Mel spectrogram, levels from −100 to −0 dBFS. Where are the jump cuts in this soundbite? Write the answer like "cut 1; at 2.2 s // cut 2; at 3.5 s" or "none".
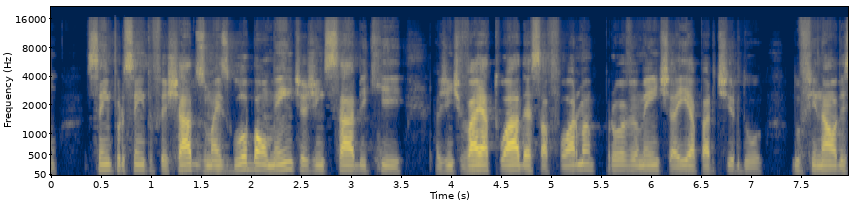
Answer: none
